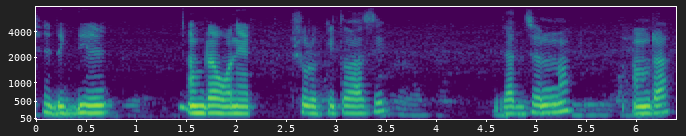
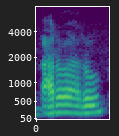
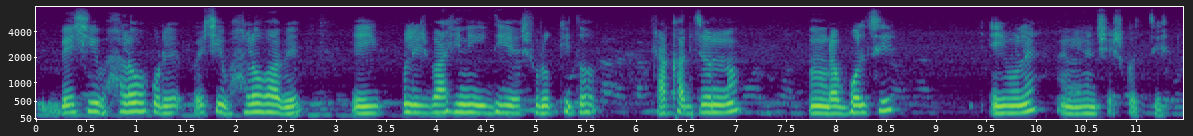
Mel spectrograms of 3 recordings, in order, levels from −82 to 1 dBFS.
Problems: constant background noise, continuous background conversations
